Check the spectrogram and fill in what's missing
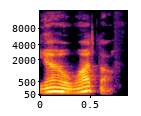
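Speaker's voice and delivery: mock, barely audible, irritated, annoyed grumble. Speaker retelling sitting in the back while others kept asking, mock-annoyed. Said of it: "getting annoyed, visibly, like, annoyed".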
